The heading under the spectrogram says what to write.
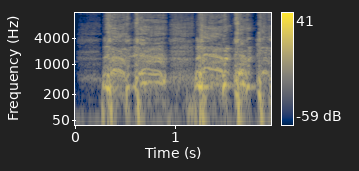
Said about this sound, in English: And he starts, like, coughing profusely. He's coughing so much that two doctors come in, one of which is smoking a cigarette, and they both rush over and they're like, please, please, we ask you to leave.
